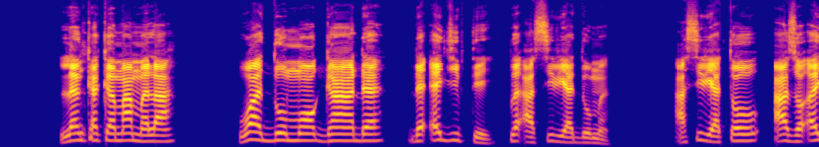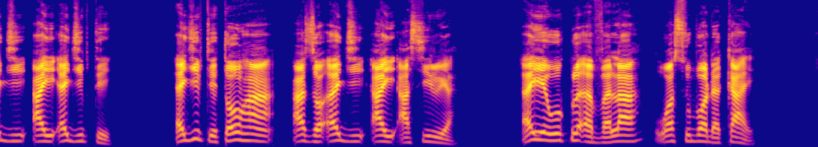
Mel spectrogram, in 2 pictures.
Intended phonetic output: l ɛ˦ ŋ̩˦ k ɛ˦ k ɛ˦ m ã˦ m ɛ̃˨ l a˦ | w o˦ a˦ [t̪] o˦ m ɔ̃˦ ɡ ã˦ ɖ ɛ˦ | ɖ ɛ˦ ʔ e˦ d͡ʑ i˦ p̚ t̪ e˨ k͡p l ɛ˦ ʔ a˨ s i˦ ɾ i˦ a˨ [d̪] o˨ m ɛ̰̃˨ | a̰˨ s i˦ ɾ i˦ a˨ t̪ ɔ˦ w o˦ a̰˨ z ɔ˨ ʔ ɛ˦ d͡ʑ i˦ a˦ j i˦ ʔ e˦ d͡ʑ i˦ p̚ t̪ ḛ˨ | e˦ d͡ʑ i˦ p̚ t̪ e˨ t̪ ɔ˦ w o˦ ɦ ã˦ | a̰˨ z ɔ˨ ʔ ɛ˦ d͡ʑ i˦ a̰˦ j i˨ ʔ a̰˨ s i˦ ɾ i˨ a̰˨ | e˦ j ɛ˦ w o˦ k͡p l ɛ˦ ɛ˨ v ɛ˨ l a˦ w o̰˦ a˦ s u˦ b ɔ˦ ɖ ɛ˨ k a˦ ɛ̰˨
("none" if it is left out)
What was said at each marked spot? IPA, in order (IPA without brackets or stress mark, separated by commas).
d̪, d̪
